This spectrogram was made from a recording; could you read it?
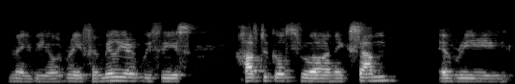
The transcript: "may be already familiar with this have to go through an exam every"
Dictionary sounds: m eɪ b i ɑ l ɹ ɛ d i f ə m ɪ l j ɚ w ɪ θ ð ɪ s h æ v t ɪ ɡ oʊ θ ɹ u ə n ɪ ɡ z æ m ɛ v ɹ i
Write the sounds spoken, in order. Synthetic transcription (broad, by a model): m eɪ b i ɑ l ɹ ɛ d i f ə m ɪ l j ɚ w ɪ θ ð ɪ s h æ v t ɪ ɡ oʊ θ ɹ u ə n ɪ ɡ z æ m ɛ v ɹ i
